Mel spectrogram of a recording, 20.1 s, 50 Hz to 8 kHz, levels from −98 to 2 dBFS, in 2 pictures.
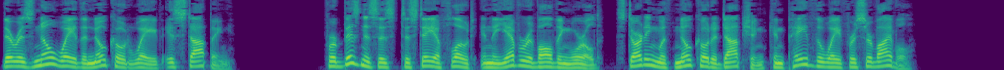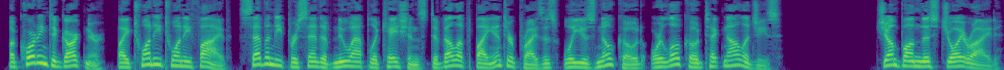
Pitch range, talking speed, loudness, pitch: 130-170 Hz, 165 wpm, -20 LUFS, 150 Hz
